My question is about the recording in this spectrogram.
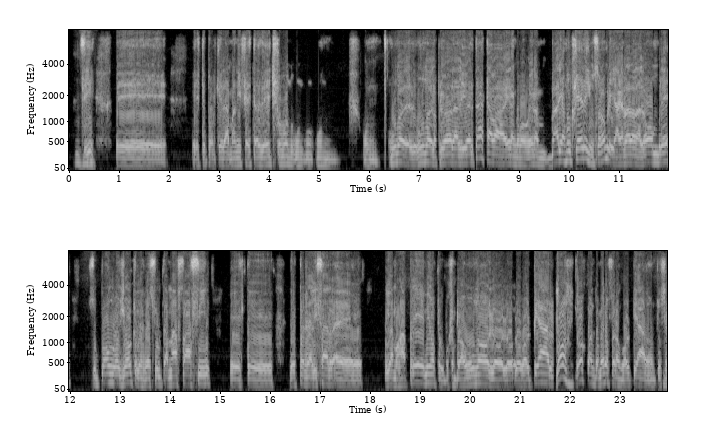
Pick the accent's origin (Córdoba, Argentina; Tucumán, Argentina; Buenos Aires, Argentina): Tucumán, Argentina; Yo vivo desde que soy muy pequeño, no nací en Tucumán, pero me considero tucumano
